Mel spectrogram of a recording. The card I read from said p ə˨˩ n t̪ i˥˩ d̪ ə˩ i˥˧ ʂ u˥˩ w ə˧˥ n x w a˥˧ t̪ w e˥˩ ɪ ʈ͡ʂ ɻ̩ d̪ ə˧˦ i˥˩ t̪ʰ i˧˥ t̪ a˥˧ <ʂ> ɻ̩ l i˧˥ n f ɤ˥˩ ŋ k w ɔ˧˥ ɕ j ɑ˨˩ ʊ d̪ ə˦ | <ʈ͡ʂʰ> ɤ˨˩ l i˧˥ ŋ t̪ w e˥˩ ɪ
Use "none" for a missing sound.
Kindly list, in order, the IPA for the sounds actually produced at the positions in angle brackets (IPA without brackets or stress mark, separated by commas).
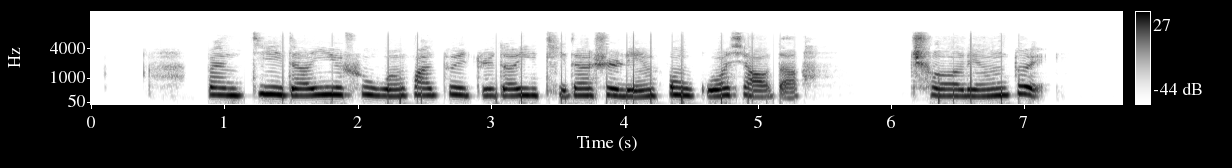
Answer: ʂ, ʈ͡ʂʰ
